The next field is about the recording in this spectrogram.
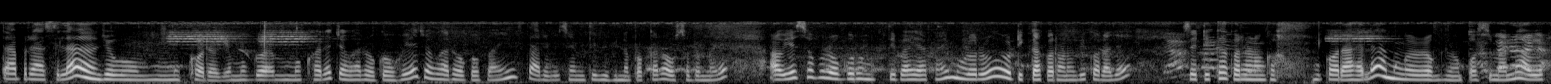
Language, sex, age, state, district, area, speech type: Odia, female, 30-45, Odisha, Kendrapara, urban, spontaneous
